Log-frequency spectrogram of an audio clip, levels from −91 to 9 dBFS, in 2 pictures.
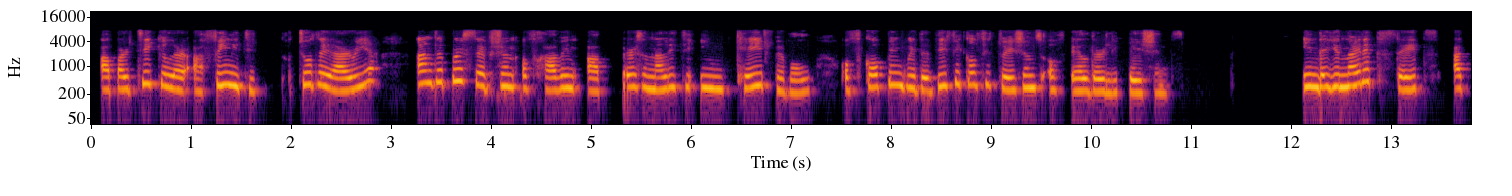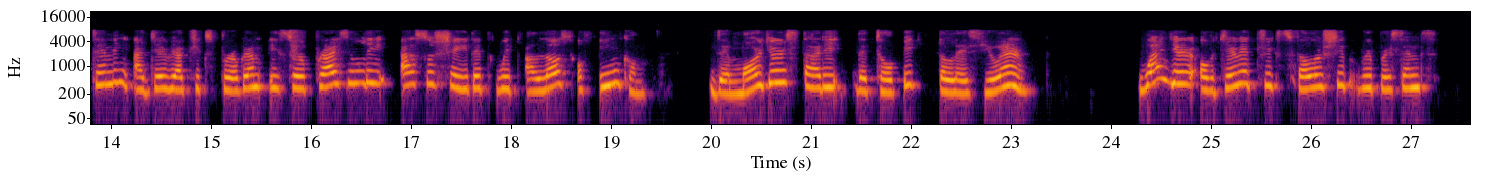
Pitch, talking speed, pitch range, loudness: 290 Hz, 120 wpm, 260-335 Hz, -17 LUFS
